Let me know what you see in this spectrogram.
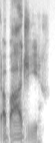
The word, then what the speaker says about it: Agbaji: Ochai Agbaji? – I believe the J is like a harder, like Agbaji.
